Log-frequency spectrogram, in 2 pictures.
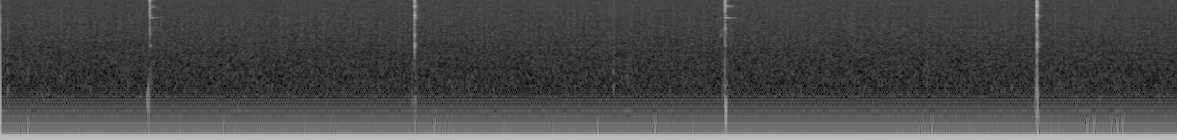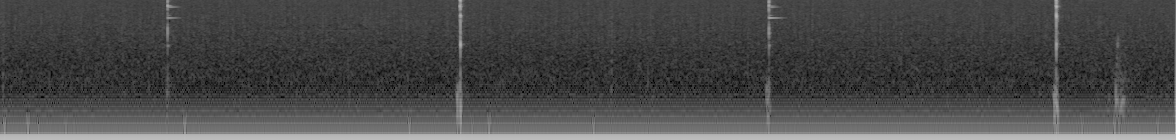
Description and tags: The flicking open and closing of an old metal Zippo lighter purchased in Vietnam. Recorded on a crummy low-end "SIMA CamMike". Stereo, unprocessed, a little faint.
lighter, lofi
